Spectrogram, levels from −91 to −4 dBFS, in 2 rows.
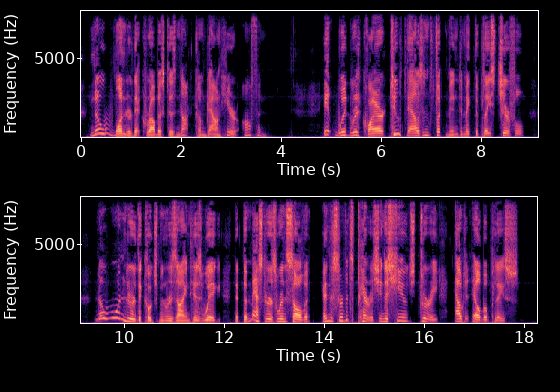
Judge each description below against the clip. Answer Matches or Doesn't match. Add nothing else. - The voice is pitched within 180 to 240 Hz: Doesn't match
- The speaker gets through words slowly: Doesn't match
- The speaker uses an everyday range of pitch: Doesn't match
